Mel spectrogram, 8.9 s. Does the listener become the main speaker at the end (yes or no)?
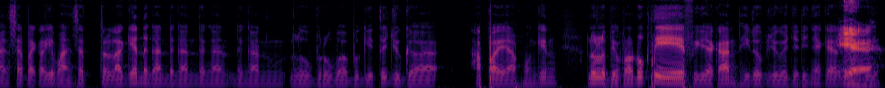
no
